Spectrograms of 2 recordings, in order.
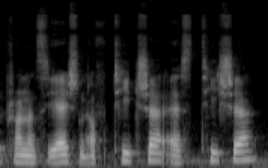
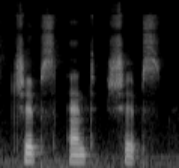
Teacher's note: affricates such as ch and sh are merged, leading to the pronunciation of teacher as tisha and to homophones such as chips and ships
